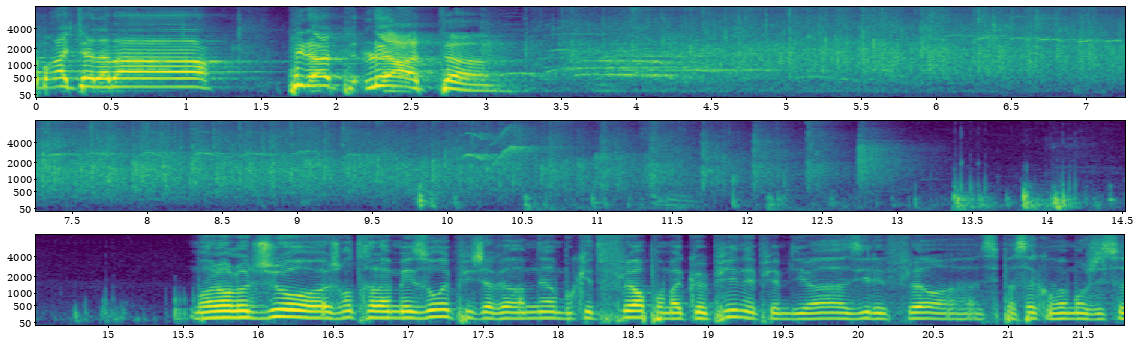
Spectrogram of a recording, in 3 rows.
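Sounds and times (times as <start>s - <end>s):
speech: 0.1s - 3.2s, 15.6s - 21.7s
audience applause: 3.0s - 12.9s.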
